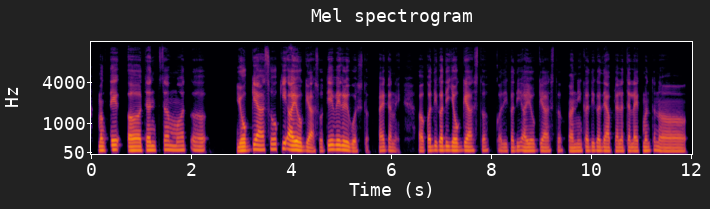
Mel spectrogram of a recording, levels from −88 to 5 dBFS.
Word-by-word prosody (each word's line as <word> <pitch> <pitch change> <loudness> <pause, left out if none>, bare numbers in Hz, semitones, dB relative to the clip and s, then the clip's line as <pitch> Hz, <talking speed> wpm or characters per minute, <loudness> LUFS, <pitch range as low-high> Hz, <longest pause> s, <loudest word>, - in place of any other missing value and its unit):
मग 130 0 +3
ते 150 0 +6 0.2
अ, 125 +1 +6
त्यांचं 135 +2 +1
मत 140 +1 -4
अ, 130 -2 -2 0.7
योग्य 125 +6 +4
असो 150 +3 +1
की 185 - +2
अयोग्य 135 -5 +7
असो 115 +2 -4
ती 150 +1 +4
वेगळी 150 -2 +5
गोष्ट, 110 -2 -6 0.2
आहे 120 +1 -1
का 125 0 -5
नाही. 115 -1 -9 0.4
अ, 110 - -1
कधी-कधी 130 +1 +1
योग्य 125 0 +2
असतं, 125 +1 -4 0.2
कधी-कधी 115 +2 -7
अयोग्य 115 +1 -2
असतं 115 +3 -7 0.2
आणि 110 +1 -2
कधी-कधी 120 0 -2
आपल्याला 115 0 -2
त्याला 115 -1 -1
एक 110 - -4
म्हणतं 120 +3 -4
ना 120 - -2 0.5
अ, - - -6
125 Hz, 160 wpm, -24 LUFS, 115-135 Hz, 0.7 s, अयोग्य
